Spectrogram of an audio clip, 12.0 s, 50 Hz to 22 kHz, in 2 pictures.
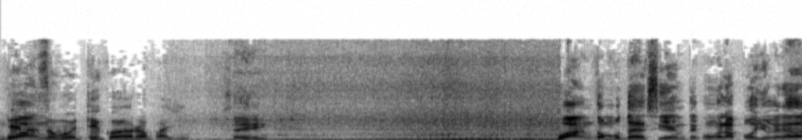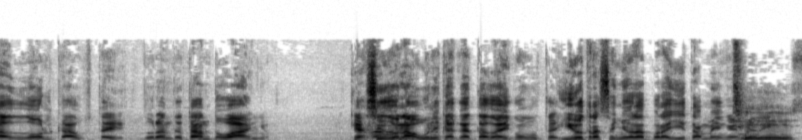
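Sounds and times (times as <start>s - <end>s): engine humming: 1.1s - 10.4s.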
